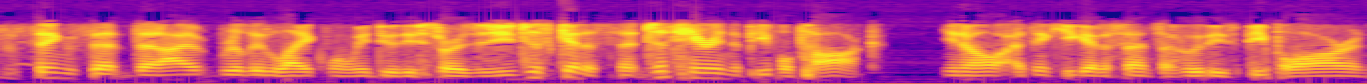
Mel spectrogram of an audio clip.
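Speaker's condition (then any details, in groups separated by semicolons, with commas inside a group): No condition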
